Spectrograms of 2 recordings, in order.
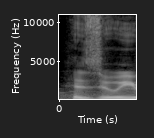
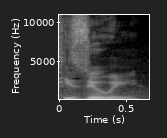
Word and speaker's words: Hisui: I bet it's Hisui. Because the eyes would be pronounced the same.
